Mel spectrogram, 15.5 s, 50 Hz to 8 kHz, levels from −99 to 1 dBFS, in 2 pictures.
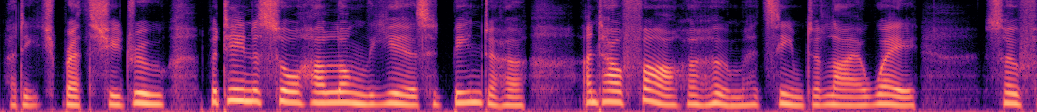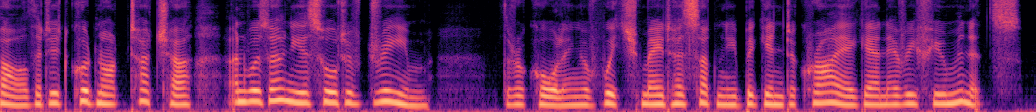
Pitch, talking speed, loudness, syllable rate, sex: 200 Hz, 210 wpm, -18 LUFS, 5.2 syllables/s, female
